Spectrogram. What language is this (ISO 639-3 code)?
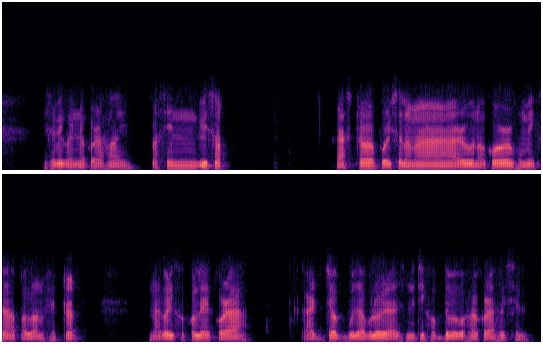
asm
